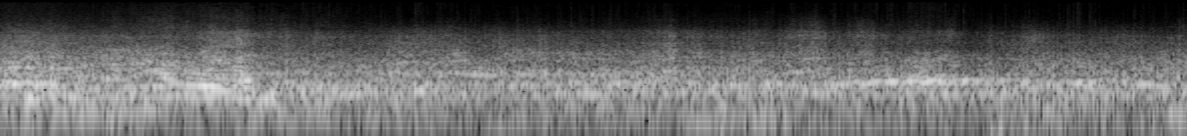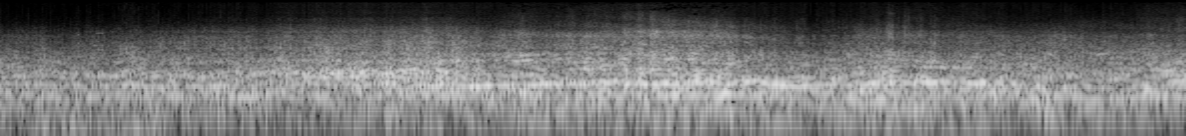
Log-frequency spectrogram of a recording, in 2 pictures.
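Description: Dirt-track superstock race cars' engines running and revving, several at once, rising and falling in pitch as they pass on the track and pull into the pits.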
